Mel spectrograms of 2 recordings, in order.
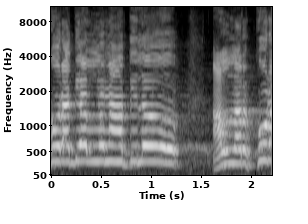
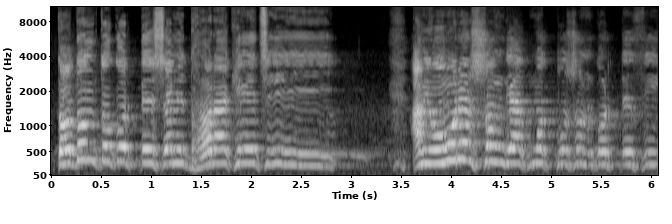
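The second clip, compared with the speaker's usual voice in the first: raised, ringing preacher's delivery; declaimed confession. Acted. Abu Bakr tells the Prophet he agrees, raised declamation.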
